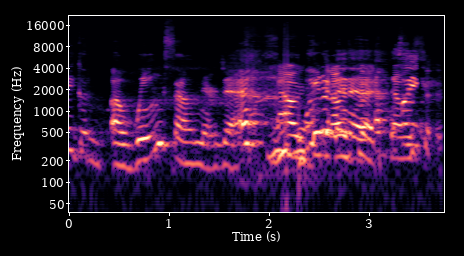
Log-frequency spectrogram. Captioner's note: bird squawks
